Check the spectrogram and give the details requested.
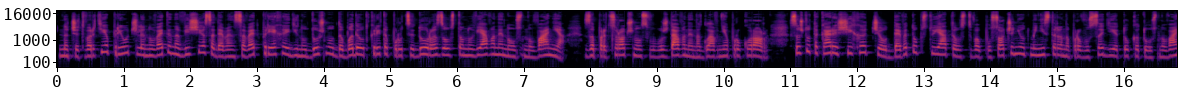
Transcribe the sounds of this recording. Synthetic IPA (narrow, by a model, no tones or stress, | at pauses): nɐt͡ʃɛt̪vɤɾt̪iɐpɾilˠt͡ʃlɛnovɛt̪ɛnɐviʃːijəsɐd̪ɛvɛnsɐvɛt̪̚pɾiɛxəɛd̪inod̪uʃnod̪ɐbɤd̪ɛot̪kɾit̪əpɾot̪sɛd̪uɾəzɐost̪ɐnovjavɐnɛnɐosnovanʲiə | zɐpɾɛt̪sɾɔt͡ʃnoːsvoboʒd̪avɐnɛnɐɡlˠavnijəpɾokʊɾɔɾsɤʃt̪ot̪ɐkaɾɛʃixət͡ʃɛod̪ːɛvɛt̪opst̪ojat̪ɛlˠst̪vɐposɔt͡ʃɛniot̪minist̪əɾənɐpɾɐvosɤd̪iɛt̪okɐt̪ɔosnova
